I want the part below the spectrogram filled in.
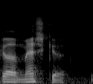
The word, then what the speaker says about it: Meschke: It's supposed to be like Meschke. That's how you say it.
